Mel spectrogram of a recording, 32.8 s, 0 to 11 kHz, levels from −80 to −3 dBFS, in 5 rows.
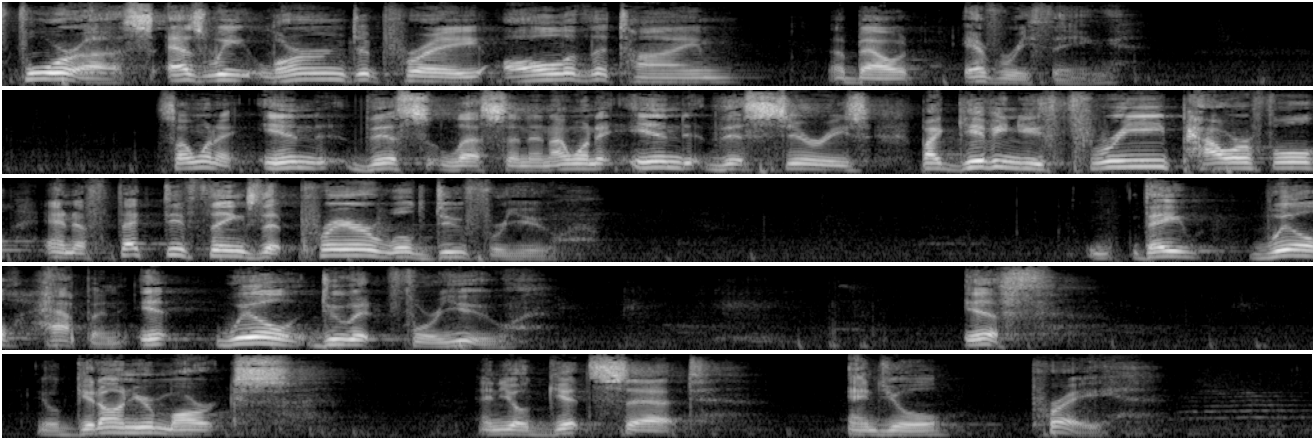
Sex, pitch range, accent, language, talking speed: male, 115-170 Hz, American, English, 115 wpm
